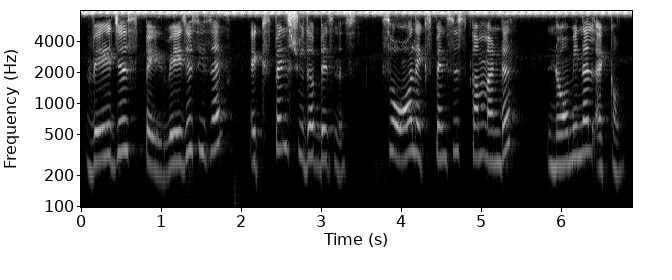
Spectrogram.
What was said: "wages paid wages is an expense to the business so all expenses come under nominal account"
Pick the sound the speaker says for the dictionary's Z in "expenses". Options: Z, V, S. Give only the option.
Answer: S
